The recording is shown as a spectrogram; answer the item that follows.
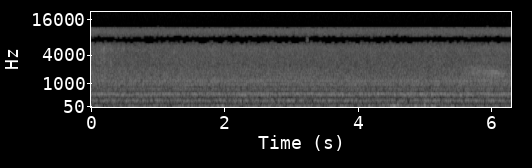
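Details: Swarming honey bees seeking a new nest site, heard as a continuous dense buzzing drone with an even, unbroken hum throughout and no other clear sounds.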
